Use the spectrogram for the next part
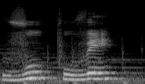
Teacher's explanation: La palabra vous lleva una O y una U que se combina para producir el sonido U. La S final no se pronuncia.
